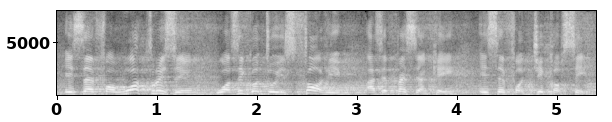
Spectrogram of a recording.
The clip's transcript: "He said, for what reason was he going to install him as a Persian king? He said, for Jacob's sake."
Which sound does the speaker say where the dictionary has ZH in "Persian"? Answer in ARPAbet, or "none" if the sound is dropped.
S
